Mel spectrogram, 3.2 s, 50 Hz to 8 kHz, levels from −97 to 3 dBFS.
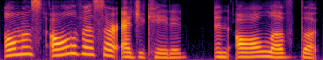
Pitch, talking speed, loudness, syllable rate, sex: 250 Hz, 185 wpm, -16 LUFS, 5.4 syllables/s, female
